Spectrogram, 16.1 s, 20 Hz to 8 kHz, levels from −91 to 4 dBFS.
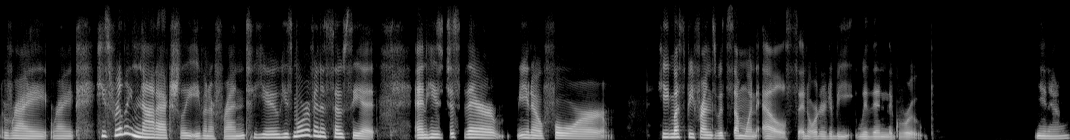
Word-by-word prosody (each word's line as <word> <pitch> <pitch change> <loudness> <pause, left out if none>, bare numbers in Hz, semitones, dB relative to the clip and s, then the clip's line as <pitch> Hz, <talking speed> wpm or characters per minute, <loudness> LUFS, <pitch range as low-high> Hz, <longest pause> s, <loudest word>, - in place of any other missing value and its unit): Right. 135 -4 -1
Right. 135 -1 -4 0.3
He's 265 +1 -1
really 350 +4 +4
not 190 -9 +7
actually 145 -3 0
even 135 +1 -2
a 130 - -3
friend 130 +3 -2
to 175 - -10
you. 175 +1 0
He's 185 +1 -2
more 270 +5 +4
of 295 - -1
an 260 -2 +4
associate, 190 - 0 0.6
and 160 +1 +4
he's 175 -1 0
just 200 +4 -4
there, 170 -3 +3 0.3
you 165 +1 0
know, 145 -3 +2
for 130 -5 0 0.7
he 195 -1 -1
must 195 0 +3
be 195 -2 -1
friends 160 -5 +1
with 140 0 -2
someone 140 -3 -1
else 120 -5 0
in 120 +1 -3
order 125 +2 -3
to 125 - -5
be 115 -1 -6
within 110 -1 -3
the 110 - -5
group. 110 +1 -7 1.5
You 135 -1 0
know? 130 +2 -6
145 Hz, 145 wpm, -22 LUFS, 130-180 Hz, 1.5 s, not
